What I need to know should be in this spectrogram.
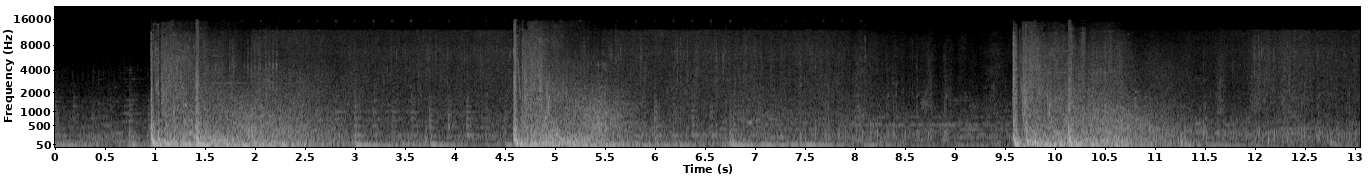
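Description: Grenades explode with loud booms that ring out and fade.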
